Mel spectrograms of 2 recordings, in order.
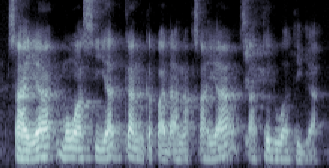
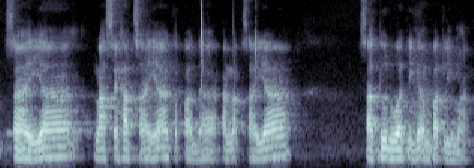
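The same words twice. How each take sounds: First: Solemn last will. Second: Said in the usual way. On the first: Shown as a demonstration. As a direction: say it like a dying parent's final bequest, slowly. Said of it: "itu biasanya lebih kuat berkaitan dengan wasiat". (wasiat yang khidmat dan pelan) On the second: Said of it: "Tapi kalau bahasanya".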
